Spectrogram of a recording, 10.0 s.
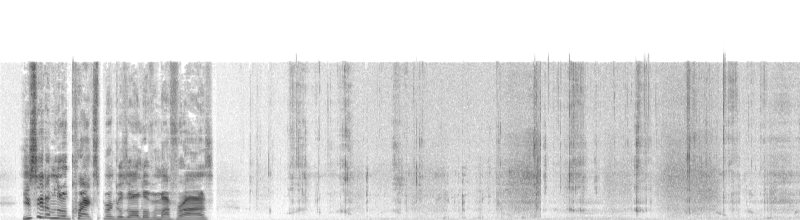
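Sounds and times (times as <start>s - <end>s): person chewing crunchy fries: 3.0s - 10.0s.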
